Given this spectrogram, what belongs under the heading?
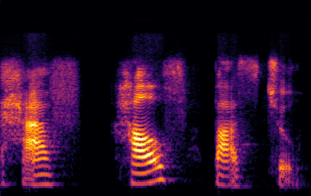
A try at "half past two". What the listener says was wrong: you don't really have to use uh pronounce the l it's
